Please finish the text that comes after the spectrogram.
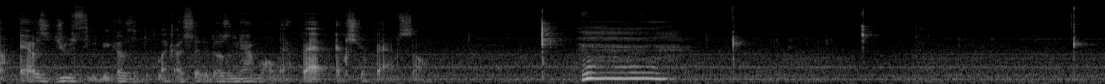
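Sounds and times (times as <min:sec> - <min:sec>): faint room hum: 0:00.0 - 0:11.0
wet chewing clicks: 0:10.7 - 0:11.0.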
